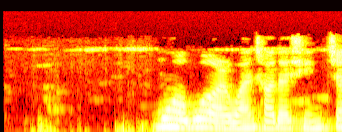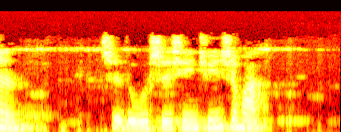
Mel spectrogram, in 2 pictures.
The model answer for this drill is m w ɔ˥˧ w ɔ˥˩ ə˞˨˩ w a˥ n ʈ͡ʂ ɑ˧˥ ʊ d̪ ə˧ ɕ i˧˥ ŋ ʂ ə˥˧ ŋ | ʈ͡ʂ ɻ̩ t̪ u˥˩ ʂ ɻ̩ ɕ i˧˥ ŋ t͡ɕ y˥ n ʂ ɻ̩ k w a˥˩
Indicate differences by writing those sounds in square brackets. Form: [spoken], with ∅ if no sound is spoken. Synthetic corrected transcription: m w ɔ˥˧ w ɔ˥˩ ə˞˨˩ w [a˧˥] n [ʈ͡ʂʰ] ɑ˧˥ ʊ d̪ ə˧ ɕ i˧˥ ŋ [ʈ͡ʂ] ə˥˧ ŋ | ʈ͡ʂ ɻ̩ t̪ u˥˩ ʂ ɻ̩ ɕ i˧˥ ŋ t͡ɕ y˥ n ʂ ɻ̩ [x] w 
